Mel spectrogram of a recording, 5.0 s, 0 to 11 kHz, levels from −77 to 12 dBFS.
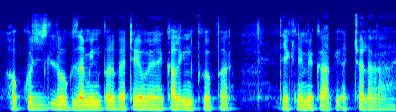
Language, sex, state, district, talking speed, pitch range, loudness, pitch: Hindi, male, Uttar Pradesh, Muzaffarnagar, 220 wpm, 110-115 Hz, -22 LUFS, 110 Hz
